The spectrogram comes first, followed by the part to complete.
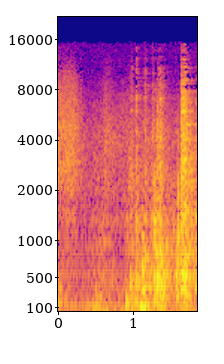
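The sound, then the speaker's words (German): A drawer slides and clatters quietly, with a few short rattling bursts toward the end, soft, and no voices. “Manchmal geht die Schublade kaputt.”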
